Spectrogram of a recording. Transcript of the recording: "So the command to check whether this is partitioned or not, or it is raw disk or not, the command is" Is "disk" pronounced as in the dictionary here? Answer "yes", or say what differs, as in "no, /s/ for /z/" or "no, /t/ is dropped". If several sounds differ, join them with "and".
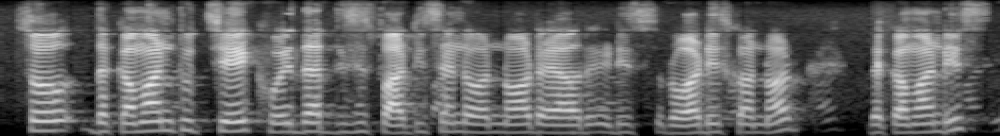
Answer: yes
